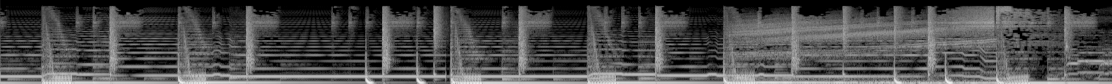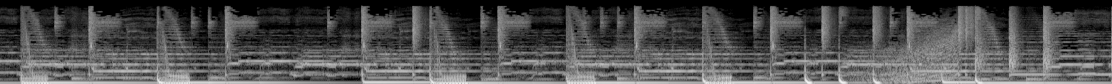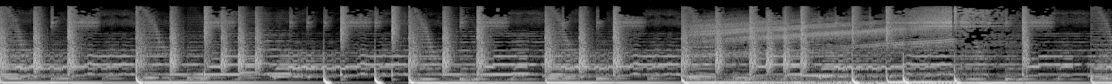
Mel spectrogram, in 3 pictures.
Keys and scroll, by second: 31.1 f.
